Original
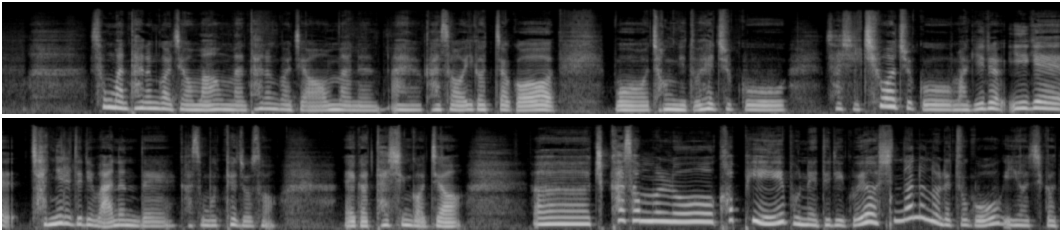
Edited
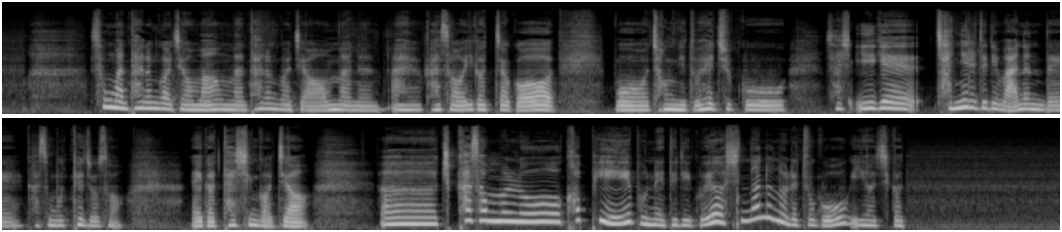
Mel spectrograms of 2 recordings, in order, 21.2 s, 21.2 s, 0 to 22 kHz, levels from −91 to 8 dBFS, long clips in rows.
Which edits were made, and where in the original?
8.47–10.00 s: delete

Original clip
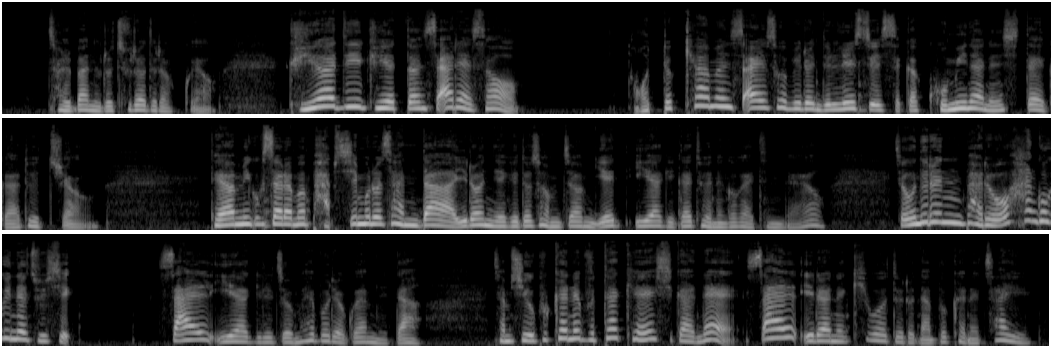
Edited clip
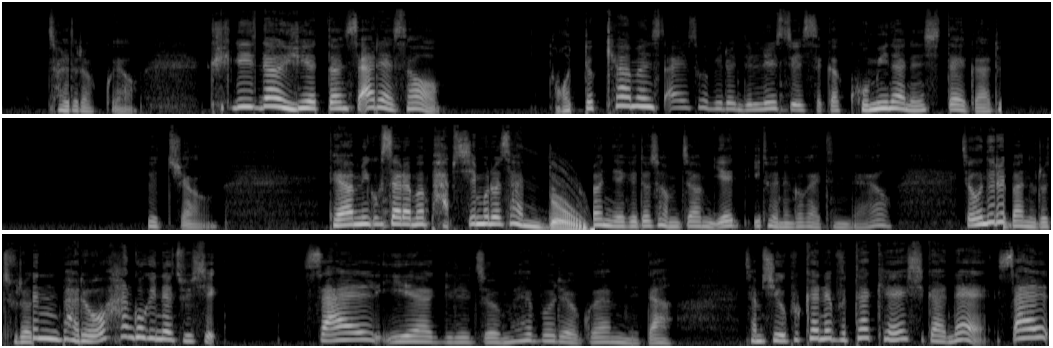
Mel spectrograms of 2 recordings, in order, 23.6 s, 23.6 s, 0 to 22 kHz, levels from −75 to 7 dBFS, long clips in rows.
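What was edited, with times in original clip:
0.50–1.09 s: move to 14.88 s
2.24–2.81 s: reverse
5.52–7.32 s: fade in, from -14.5 dB
8.08 s: insert room tone 1.48 s
10.83 s: tape stop 0.59 s
12.66–13.05 s: delete
16.99–18.58 s: stretch 1.5×

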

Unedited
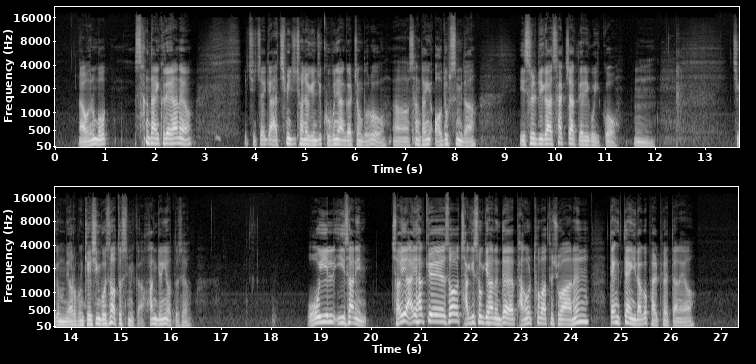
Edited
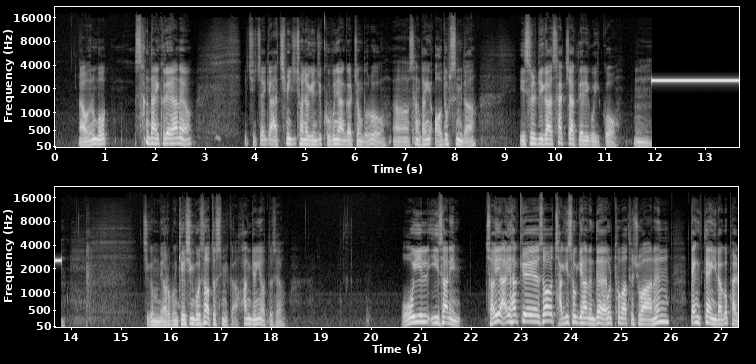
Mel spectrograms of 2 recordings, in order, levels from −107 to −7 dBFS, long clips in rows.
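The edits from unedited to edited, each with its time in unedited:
11.92 s: add tone 2.56 kHz -16 dBFS 1.88 s
22.83–23.10 s: delete

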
